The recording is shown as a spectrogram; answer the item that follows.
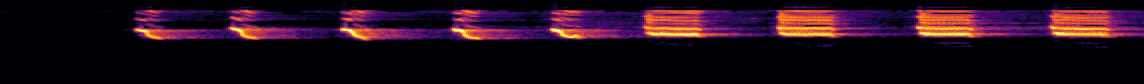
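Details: Song thrush delivering its typical repeated phrases: a sharp down-slurred whistle given four times, followed by a richer, harmonic note also repeated four times at a steady pace of about two per second.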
